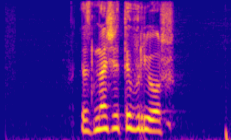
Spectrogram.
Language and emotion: Russian, angry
